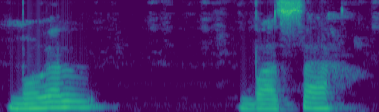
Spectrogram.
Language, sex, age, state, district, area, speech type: Urdu, male, 30-45, Bihar, Gaya, urban, spontaneous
